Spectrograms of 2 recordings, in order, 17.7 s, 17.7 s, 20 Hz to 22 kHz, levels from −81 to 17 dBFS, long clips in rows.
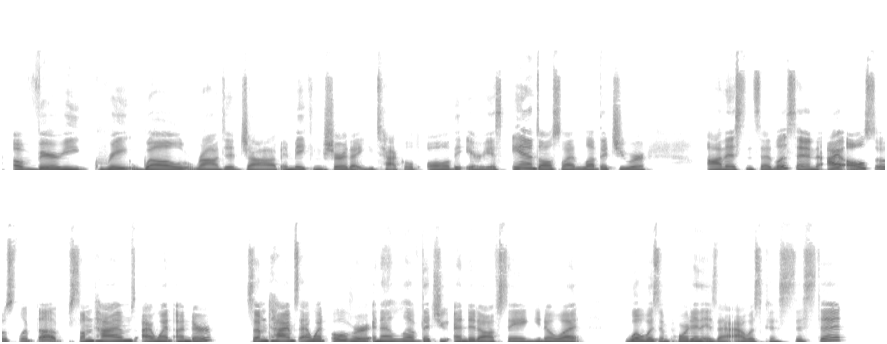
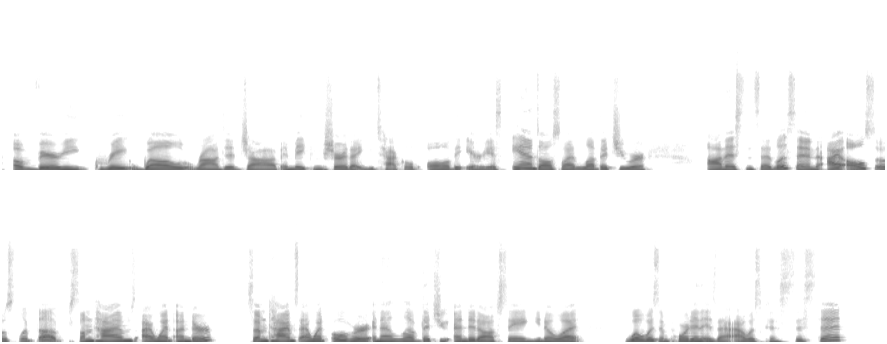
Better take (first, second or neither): first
